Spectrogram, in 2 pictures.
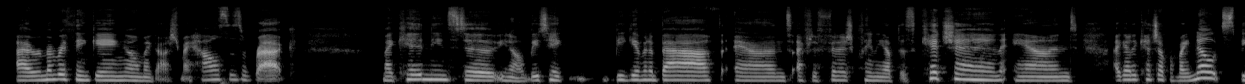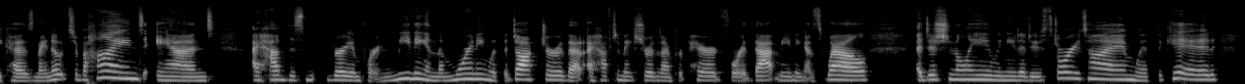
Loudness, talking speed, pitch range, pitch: -29 LUFS, 200 wpm, 185-225 Hz, 205 Hz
